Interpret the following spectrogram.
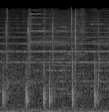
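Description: Footsteps on hard ground, about two a second, over music with sustained steady tones.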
